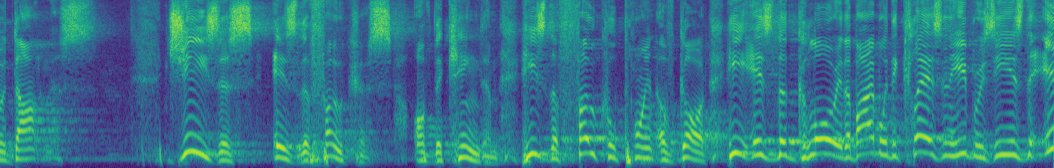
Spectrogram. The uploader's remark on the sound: Preaching at a Church in Thailand.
